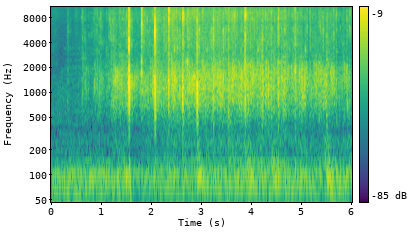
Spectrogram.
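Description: Outdoor audience applauding: a spread of scattered claps that builds about a second in and thins out near the end.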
